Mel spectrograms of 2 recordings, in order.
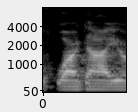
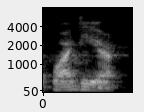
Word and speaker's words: voir dire: process that we call voir dire or voir dire. Right, okay. Depending on how you want to pronounce it, which is the questioning of prospective jurors, right?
